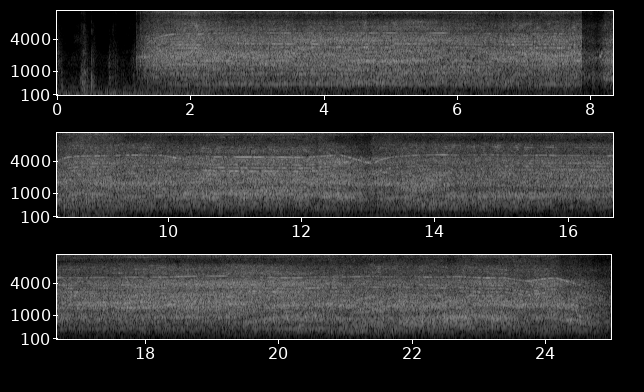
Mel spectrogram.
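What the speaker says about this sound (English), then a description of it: "Now I prefer to use this plastic brush on the aluminum wheel" A plastic brush scrubs an aluminum truck wheel with a steady, close, continuous gritty rubbing that pauses briefly once near the start and then carries on without letup.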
